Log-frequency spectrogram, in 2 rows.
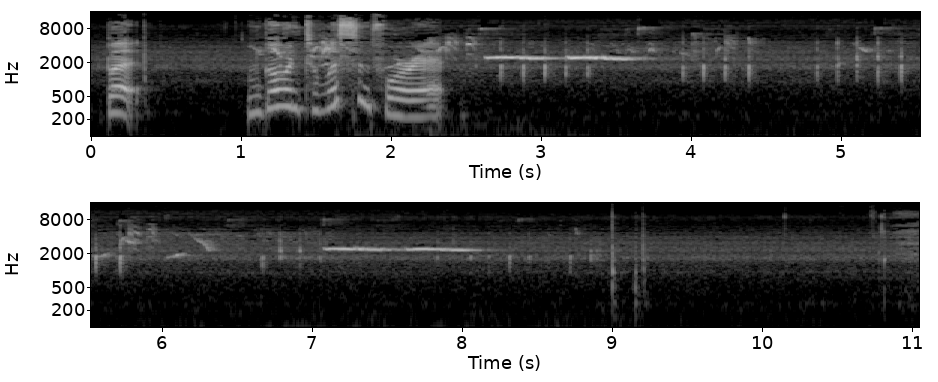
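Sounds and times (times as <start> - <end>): recorded bird song through speakers: 1.0 - 9.2
sharp clicks: 2.4 - 9.3.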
